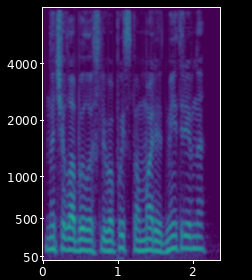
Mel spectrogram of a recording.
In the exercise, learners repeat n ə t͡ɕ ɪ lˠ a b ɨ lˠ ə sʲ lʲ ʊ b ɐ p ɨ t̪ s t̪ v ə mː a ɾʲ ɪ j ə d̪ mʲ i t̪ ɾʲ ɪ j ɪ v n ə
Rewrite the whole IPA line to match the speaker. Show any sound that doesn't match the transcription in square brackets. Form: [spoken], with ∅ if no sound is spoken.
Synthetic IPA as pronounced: n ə t͡ɕ ɪ lˠ a b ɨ lˠ ə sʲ lʲ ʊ b ɐ p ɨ t̪ s t̪ v ə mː a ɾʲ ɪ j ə d̪ mʲ i t̪ ɾʲ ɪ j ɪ v n ə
